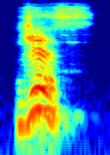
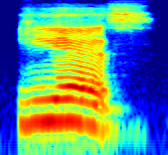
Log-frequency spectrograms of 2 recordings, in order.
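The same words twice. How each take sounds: First: It starts with a harder consonant sound. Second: It starts with a soft semi-vowel glide. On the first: The speaker calls it wrong. "sometimes people say yes" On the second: The speaker calls it right. "the correct pronunciation is yes, because this is like a semi-vowel"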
